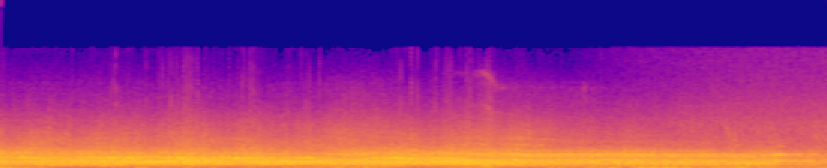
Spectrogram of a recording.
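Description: Passenger coaches of a train passing at speed: a loud, steady rush of wheels on rail and displaced air, easing a little near the end.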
